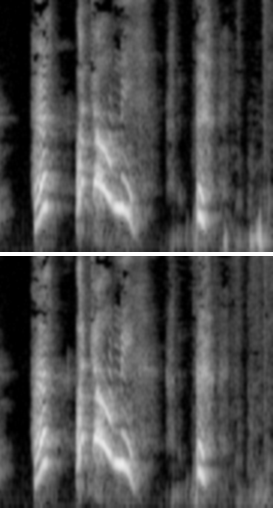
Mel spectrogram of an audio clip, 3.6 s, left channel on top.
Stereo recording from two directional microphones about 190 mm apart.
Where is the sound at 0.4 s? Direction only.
10° left (ahead or behind).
